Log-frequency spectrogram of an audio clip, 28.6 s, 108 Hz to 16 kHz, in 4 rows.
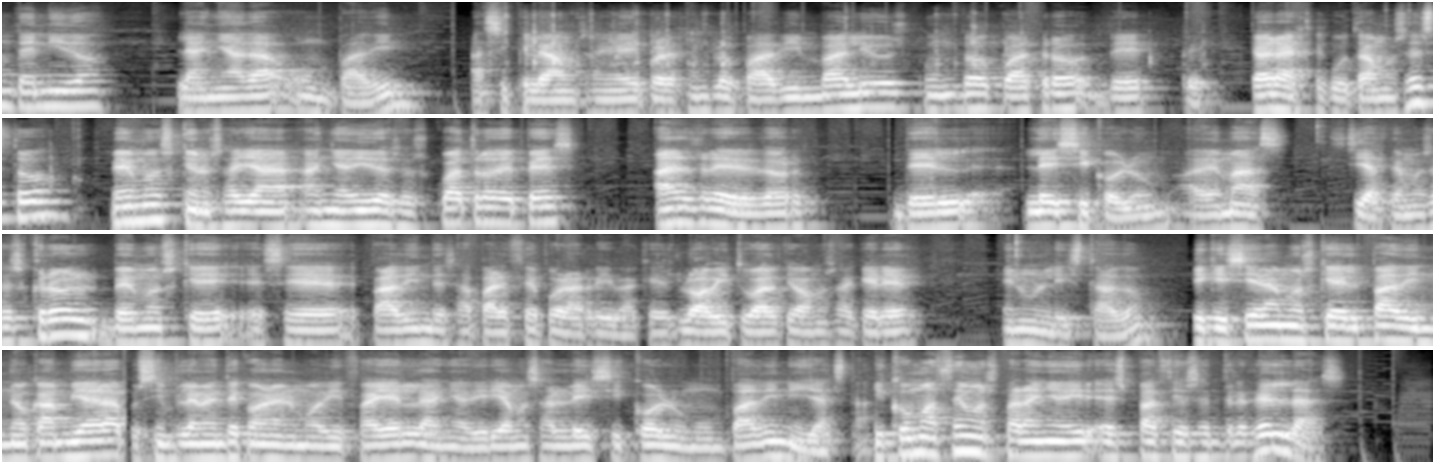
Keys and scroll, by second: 4.2 Return, 7.0 shift+F10.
